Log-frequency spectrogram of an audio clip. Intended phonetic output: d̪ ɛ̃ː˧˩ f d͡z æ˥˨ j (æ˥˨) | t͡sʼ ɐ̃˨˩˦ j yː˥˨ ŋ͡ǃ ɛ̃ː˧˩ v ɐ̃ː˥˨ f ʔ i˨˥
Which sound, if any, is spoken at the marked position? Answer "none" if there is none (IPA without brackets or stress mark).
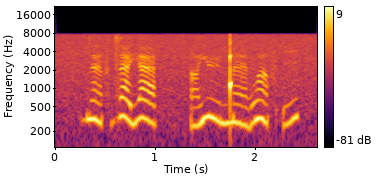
æ˥˨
